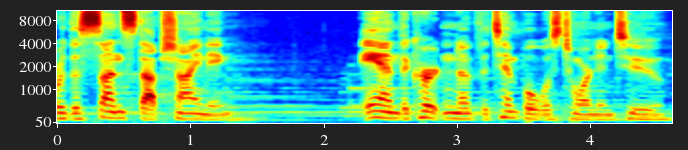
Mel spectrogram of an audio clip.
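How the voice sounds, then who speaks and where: Music plays in the background as a man with fairly high pitch speaks at a fairly slow pace with fairly even intonation. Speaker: senior pastor. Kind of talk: formal scripture reading.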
